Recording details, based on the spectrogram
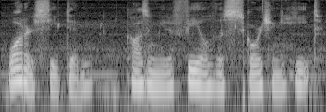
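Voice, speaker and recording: A man giving scripted first-person dramatic narration in deliberate, short phrases. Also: on the low side, little pitch movement, a bit bright. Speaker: narrator and character of an audio story. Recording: faint background noise and ambience.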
